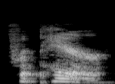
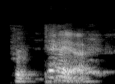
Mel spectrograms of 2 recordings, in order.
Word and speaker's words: prepare: So here it is in American English. Prepare. So very strong R in American English. But this sound here, air, that's British. British speakers don't pronounce a strong R at the end.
